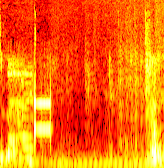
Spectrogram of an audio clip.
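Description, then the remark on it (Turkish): A single short, steady two-pitch telephone line tone beeps briefly as a listener's call connects to a live radio broadcast, with faint voices and room noise before and after it. “Telefonumuz var.”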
